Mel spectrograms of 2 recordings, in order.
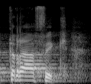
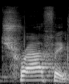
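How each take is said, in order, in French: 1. Il se prononce à la française. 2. Il se prononce à l'anglaise. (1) "c'est pas trafic" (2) "c'est traffic"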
